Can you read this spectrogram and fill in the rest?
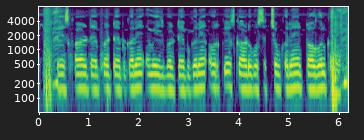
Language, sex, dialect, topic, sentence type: Hindi, male, Kanauji Braj Bhasha, banking, statement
